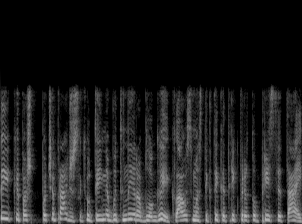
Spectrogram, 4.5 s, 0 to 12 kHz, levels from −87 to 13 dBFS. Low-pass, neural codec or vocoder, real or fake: 7.2 kHz; none; real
